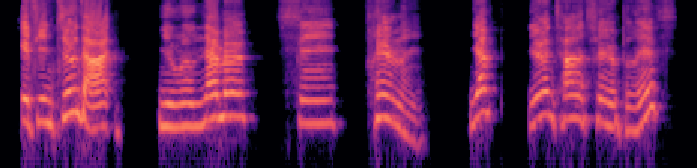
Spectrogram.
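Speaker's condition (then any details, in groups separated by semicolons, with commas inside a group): Myasthenia gravis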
